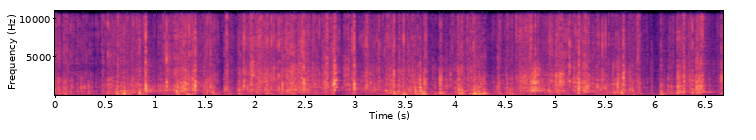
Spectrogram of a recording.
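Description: Latex twisting balloons, a clear 260 around blue bubbles, rubbing against each other and against the hands as the clear balloon is tied off: a continuous, irregular rubbing with many short sharp clicks.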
